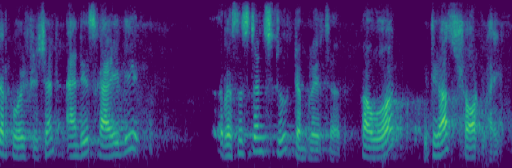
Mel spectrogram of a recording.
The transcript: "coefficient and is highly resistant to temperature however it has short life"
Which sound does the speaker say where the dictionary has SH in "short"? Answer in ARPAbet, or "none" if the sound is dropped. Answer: SH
